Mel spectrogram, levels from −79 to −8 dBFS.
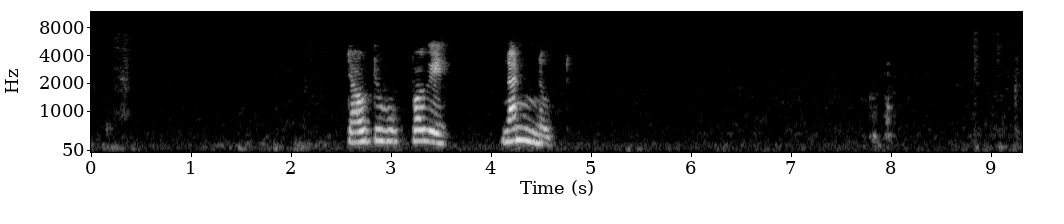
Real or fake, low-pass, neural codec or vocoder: real; 7.2 kHz; none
